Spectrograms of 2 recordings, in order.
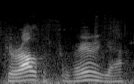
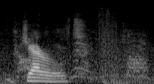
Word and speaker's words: Geralt: It's Geraltia. I can actually pronounce it correctly. It's Geralt, not Gerald. Geralt. Gerard. Gerard. No, not not Gerard.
